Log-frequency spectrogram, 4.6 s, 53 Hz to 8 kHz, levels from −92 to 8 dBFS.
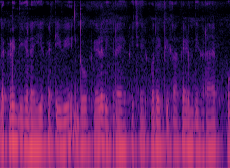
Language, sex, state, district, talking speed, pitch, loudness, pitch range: Hindi, male, Chhattisgarh, Raigarh, 260 wpm, 100 Hz, -42 LUFS, 100-105 Hz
